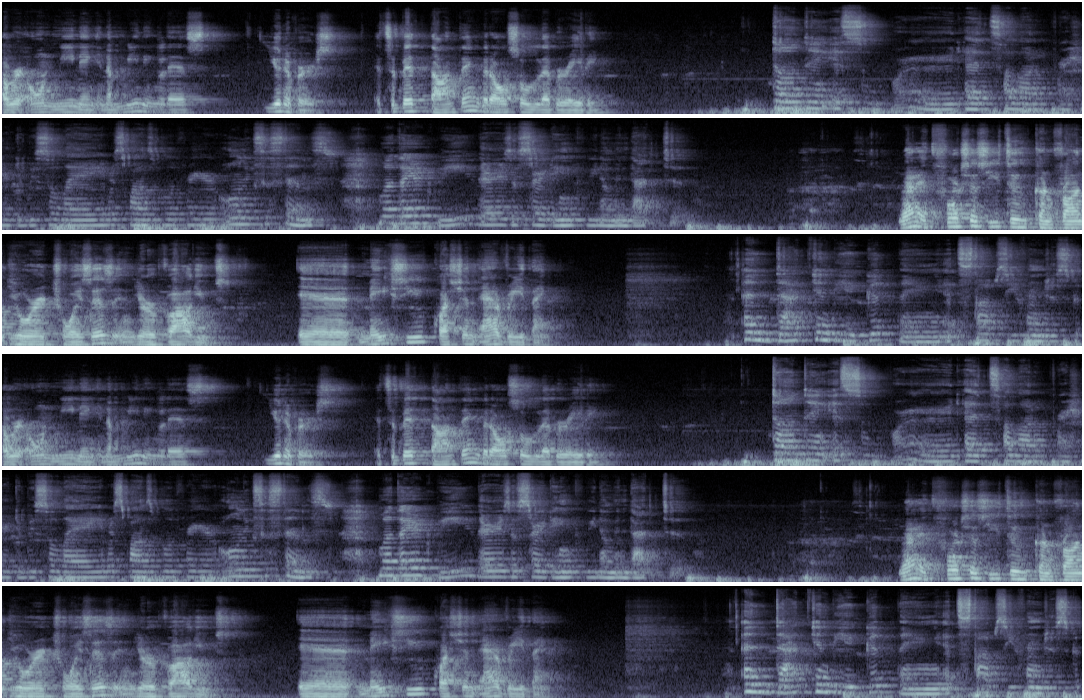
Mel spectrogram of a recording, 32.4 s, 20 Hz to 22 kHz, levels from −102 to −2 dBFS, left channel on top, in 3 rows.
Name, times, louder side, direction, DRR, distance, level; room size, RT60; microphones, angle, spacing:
voice 1, 0.0-2.0 2.6-3.3 3.8-6.0 19.8-23.9 24.6-27.1, left 2 dB, 45° left, -6 dB, 1.6 m, -29 dB
voice 2, 7.2-18.1 18.8-18.9 19.3-19.8 27.8-28.3 28.8-32.4, right 2 dB, 55° right, 2 dB, 6.4 m, -38 dB
26.5 x 13.5 x 2.5 m, 0.77 s
head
